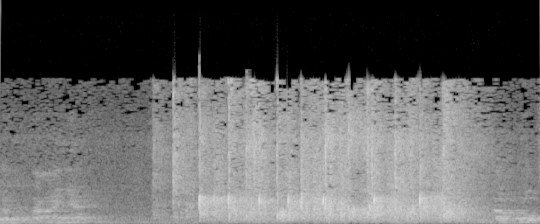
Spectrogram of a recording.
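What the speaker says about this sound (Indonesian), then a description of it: "Boleh tepuk tangannya." Classroom applause breaks out suddenly, a dense burst of many hands clapping for a few seconds, bracketed by a voice speaking before and after.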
